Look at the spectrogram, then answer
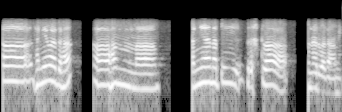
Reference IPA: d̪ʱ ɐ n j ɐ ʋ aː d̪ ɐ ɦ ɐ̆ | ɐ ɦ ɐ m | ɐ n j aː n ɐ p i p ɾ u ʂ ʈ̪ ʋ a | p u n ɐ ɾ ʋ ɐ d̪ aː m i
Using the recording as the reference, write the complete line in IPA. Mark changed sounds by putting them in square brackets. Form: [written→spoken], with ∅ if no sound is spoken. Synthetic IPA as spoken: d̪ʱ ɐ n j ɐ ʋ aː d̪ ɐ ɦ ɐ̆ | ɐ ɦ ɐ m | ɐ n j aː n ɐ p i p ɾ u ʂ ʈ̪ ʋ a | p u n ɐ ɾ ʋ ɐ d̪ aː m i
